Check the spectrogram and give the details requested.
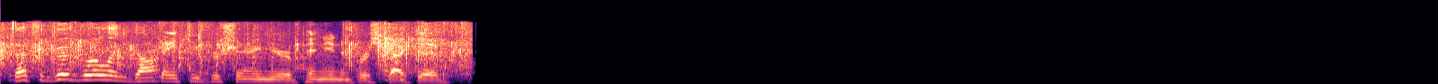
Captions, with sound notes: That's a good ruling, Doc. Thank you for sharing your opinion and perspective. Thank you. (audience applause)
